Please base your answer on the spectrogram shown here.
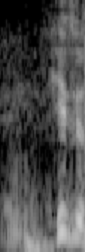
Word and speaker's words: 氷頭: 柔らかいはい氷頭まで氷頭と書いてですねヒズと言います人差し置いて今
